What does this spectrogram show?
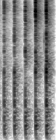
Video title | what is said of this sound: How to make artisan bread | And if you're unsure, flip your bread over. Give it that tap, you'll hear the hollow sound. And that's a good way to ensure that your bread is done.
